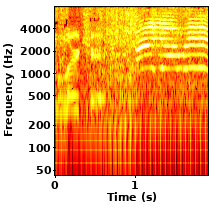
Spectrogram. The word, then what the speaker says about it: Loertscher: And yes, that is pronounced Loertscher.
